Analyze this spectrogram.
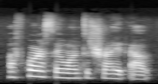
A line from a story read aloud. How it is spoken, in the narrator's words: Jeff said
